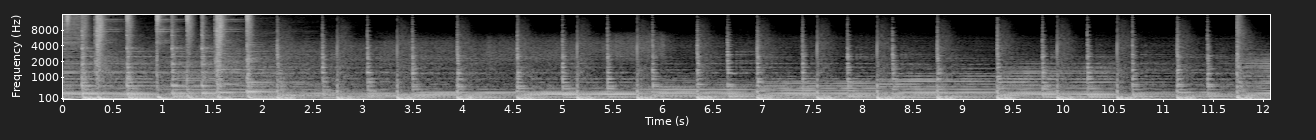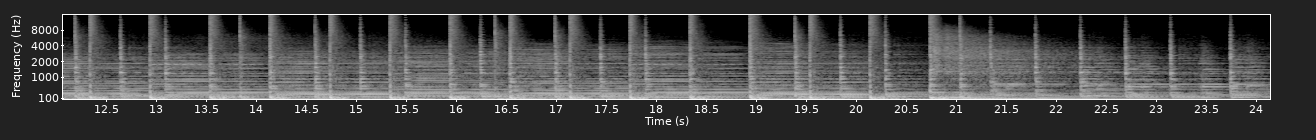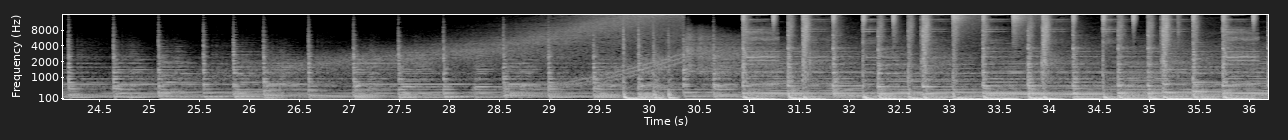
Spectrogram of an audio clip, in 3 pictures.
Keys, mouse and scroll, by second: 7.0 Return, 7.0 0, 7.4 double click, 11.4 6, 11.8 Return, 14.1 8, 14.7 Return, 21.4 F10, 31.5 F10, 32.0 F10.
